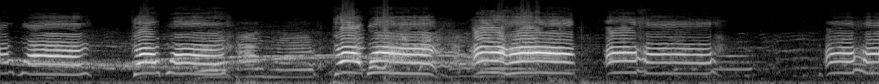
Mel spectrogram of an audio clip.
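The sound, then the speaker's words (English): A crowd of people looting an Apple store scream and shout over one another, loud, in frantic overlapping bursts that run almost continuously with only brief pauses. “And right now, a bunch of people are looting an iPhone or an Apple store.”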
